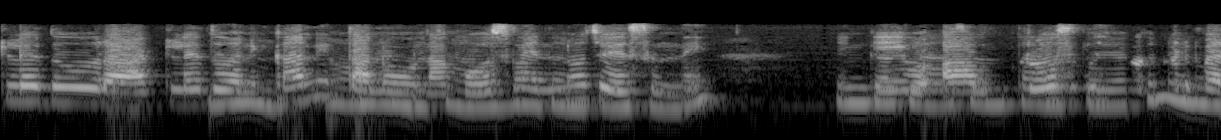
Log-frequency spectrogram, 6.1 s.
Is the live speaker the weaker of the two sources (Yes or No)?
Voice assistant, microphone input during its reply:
Yes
